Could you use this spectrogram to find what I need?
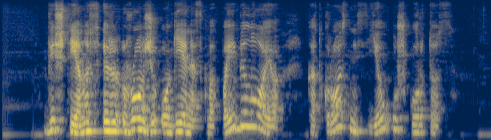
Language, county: Lithuanian, Tauragė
